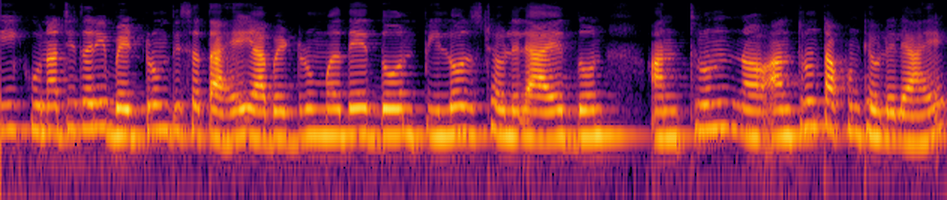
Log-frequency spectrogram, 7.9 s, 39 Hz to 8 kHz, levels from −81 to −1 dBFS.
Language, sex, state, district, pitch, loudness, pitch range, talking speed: Marathi, female, Maharashtra, Aurangabad, 220 Hz, -17 LUFS, 215-240 Hz, 145 wpm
